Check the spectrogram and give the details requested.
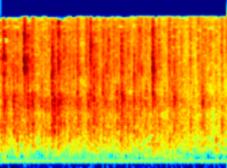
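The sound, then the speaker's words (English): An audience claps hands in a steady, dense burst of applause, moderately loud, filling the whole moment with a low hum beneath it and no one speaking. “I'll wait while you clap your hands there.”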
